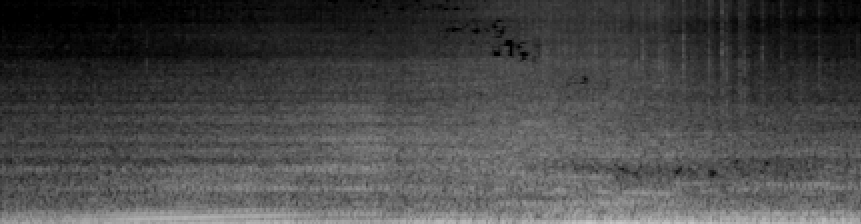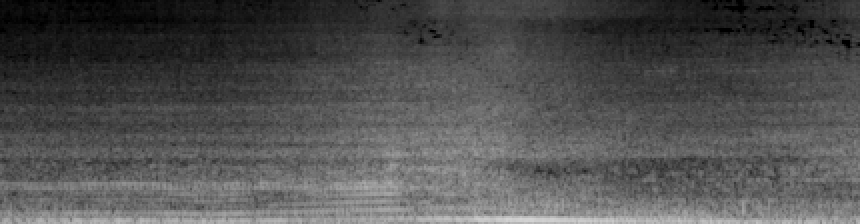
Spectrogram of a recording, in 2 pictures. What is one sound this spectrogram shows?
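Vintage cars drive past one after another, their engines rising and fading.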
